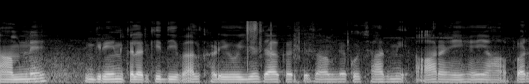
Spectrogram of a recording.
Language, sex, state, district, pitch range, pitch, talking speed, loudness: Hindi, male, Odisha, Nuapada, 115-120 Hz, 120 Hz, 205 wpm, -18 LUFS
